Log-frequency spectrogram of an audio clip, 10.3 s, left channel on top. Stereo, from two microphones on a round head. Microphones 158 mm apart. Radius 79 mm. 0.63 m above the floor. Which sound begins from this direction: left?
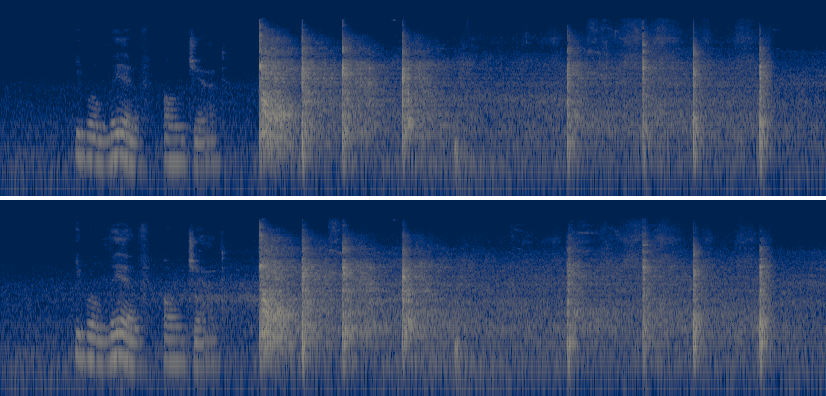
A gunshot, at 3.2 s.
